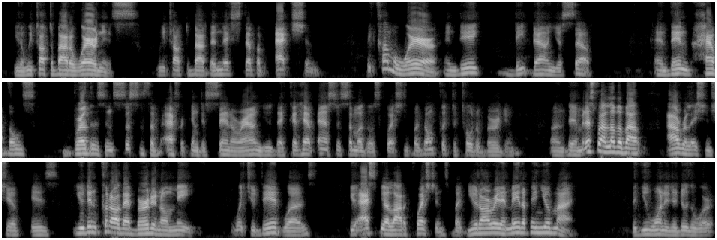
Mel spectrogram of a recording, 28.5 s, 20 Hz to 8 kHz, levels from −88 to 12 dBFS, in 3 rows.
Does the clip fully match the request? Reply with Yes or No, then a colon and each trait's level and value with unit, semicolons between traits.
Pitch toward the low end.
Yes: low, 125 Hz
